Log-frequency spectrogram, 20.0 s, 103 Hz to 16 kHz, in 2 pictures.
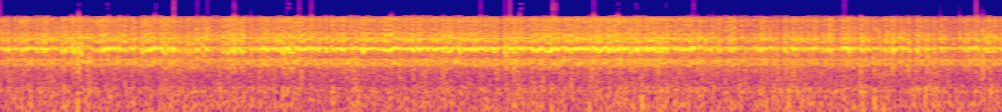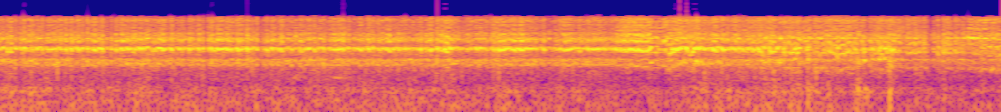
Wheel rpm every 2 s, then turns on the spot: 230, 230, 230, 240, 230, 230, 230, 230, 220, 200.
none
